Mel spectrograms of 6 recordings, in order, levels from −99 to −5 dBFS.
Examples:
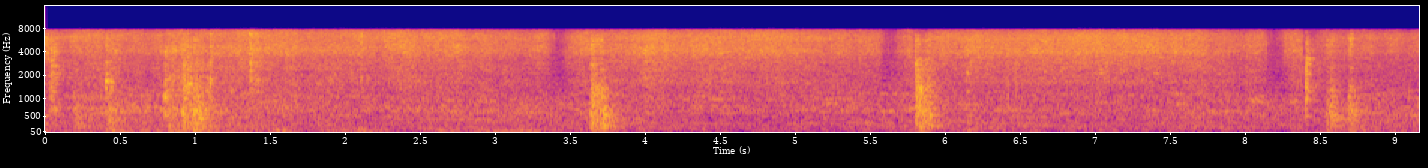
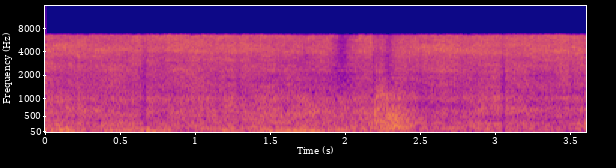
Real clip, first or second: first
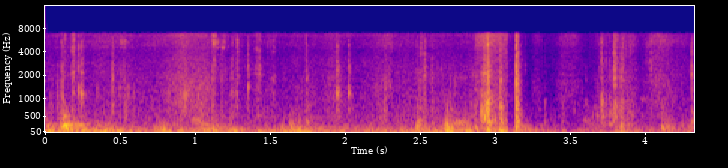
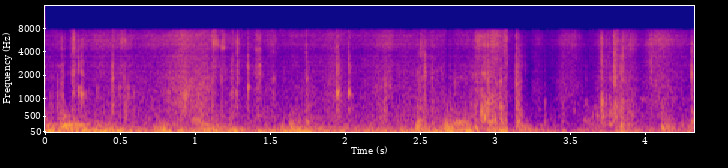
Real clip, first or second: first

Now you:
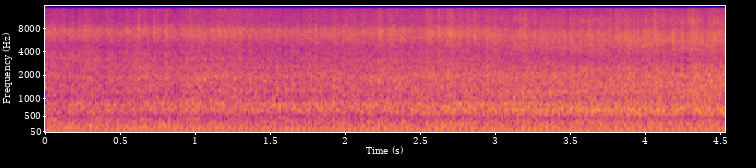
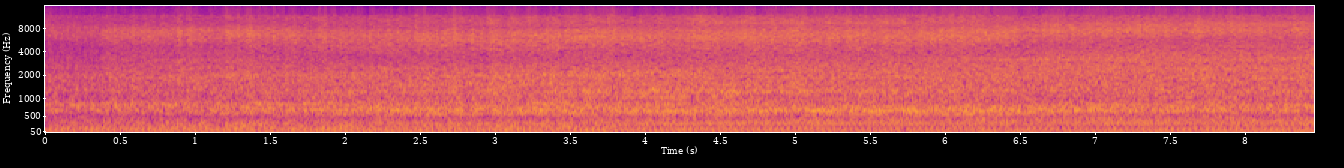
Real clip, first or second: first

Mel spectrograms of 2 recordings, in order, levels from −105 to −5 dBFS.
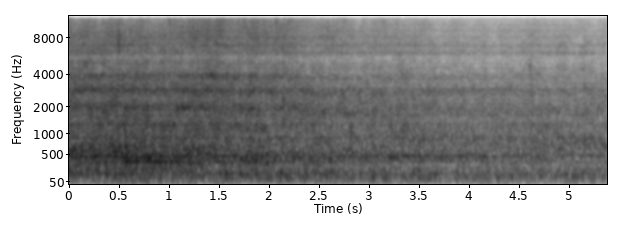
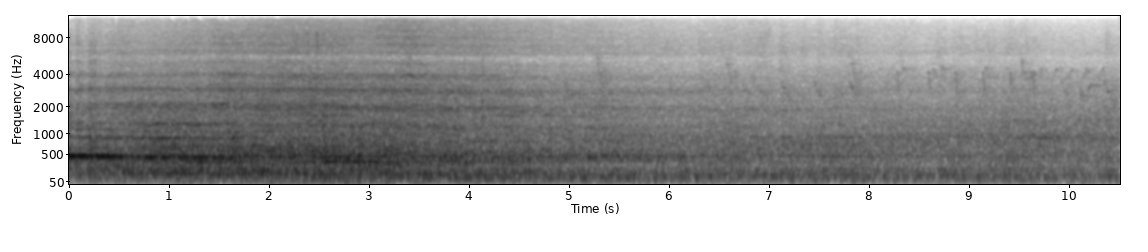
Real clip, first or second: second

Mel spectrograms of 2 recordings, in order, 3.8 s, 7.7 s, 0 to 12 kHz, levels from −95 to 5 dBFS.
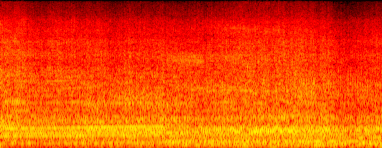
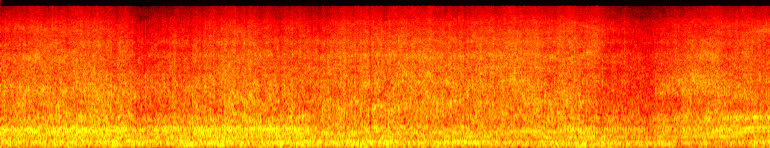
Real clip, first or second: first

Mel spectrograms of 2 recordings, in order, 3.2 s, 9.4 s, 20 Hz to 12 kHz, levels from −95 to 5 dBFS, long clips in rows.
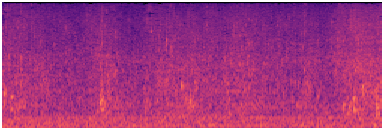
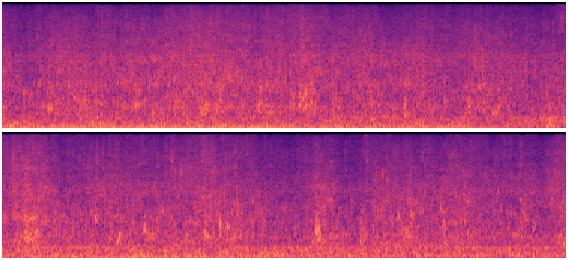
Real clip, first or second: first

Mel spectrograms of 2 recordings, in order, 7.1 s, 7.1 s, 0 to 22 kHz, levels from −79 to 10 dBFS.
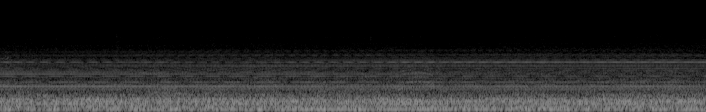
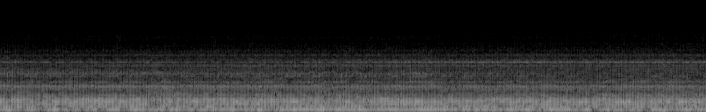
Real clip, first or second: first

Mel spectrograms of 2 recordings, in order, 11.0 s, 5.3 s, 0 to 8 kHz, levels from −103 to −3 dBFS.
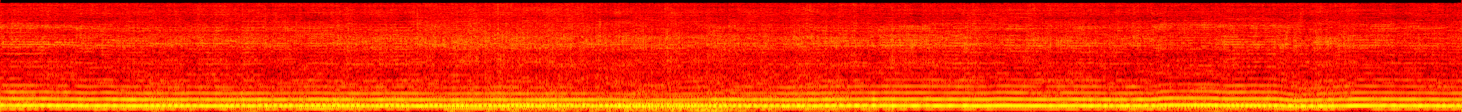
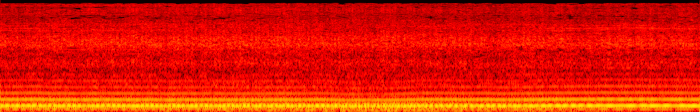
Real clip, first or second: second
